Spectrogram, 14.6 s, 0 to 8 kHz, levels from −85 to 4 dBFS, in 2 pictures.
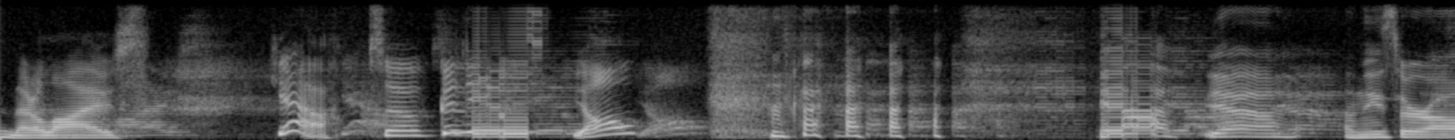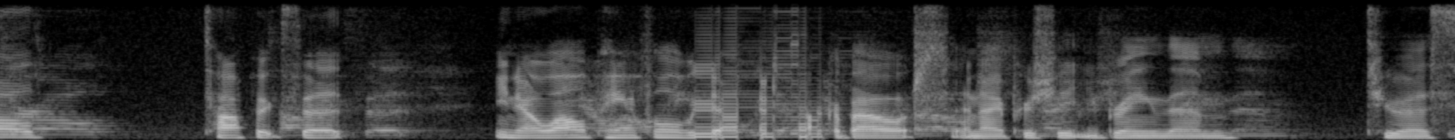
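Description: From the very start, the speech has an echo with no canceller running underneath it. Every phrase comes back roughly a third of a second later at about 14 dB below the original, a fainter, hollower copy trailing the talker. That's the far end's loudspeaker feeding its own microphone, with nothing in the chain subtracting it before the audio returned across the network. It never lets up, so the doubling sits on everything through to the end.

On top of that, there are three bursts of robotic sound from repeated short buffers: 2.37 to 2.77 s, 5.19 to 5.79 s, and 10.75 to 11.39 s. Each turns the voice into a stiff metallic buzz pitched at 188 Hz, which fits a buffer of about 5.3 ms being looped. The likely cause is audio arriving too slowly, so the player recycles that last tiny chunk and skips the real signal. In the first burst it's essentially all repetition. The later two are mostly repeats, so a little of the real speech contour still pokes through the buzz.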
